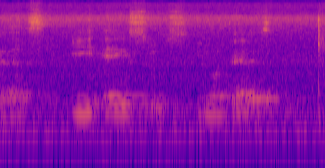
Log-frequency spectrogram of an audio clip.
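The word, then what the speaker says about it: Ἰησοῦς: cuz it's Greek can you say this three syllables E A eus if you can say that e Asus you know what that is that's how you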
